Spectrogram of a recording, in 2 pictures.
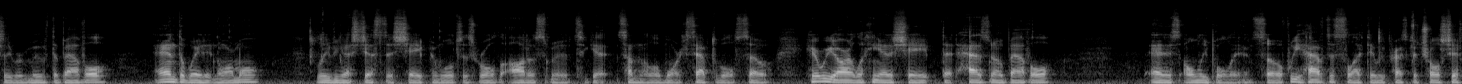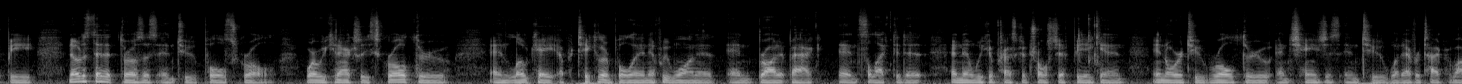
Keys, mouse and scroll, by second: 1.7 click, 2.2 click, 3.1 q, 3.7 shift+click, 10.2 click, 13.0 click, 13.8 ctrl+shift+b, 14.4 scroll down 3, 15.5-17.5 scroll down 5, 17.5-18.3 scroll down 4, 18.3-19.2 scroll up 3, 19.2-19.8 scroll down 1, 19.8-20.9 scroll up 3, 20.9-21.5 scroll down 1, 21.5 click, 22.8 middle click, 23.7-24.6 scroll up 1, 25.4 shift+b, 26.1-28.4 scroll down 8, 28.4-28.8 scroll down 1, 28.8-29.2 scroll up 1.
